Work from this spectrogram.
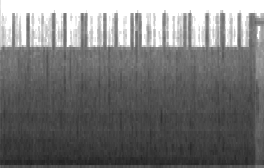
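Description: A church congregation breaks into sustained applause and cheering during an evangelical service, a dense, steady wash of clapping that carries on with no break before easing off at the very end.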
